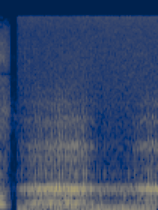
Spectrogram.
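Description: Steady low rumble of city street traffic with a bus, cutting in abruptly after a brief moment of silence.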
